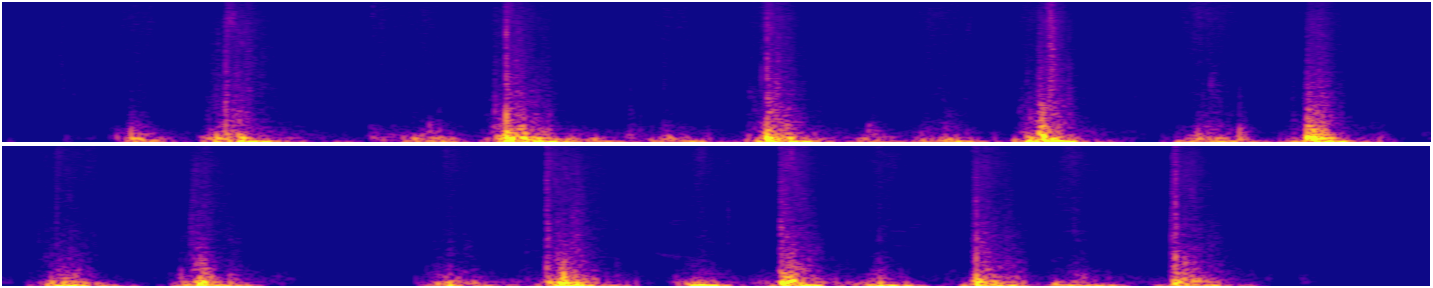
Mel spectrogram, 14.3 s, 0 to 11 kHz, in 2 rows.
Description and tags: Huge wing flaps for bird, dragon, dinosaur.
The sound of huge flapping wings. Bed sheets recorded with Oktava mk012 + Zoom F3.
dinosaur, dragon, flap, flapping, flight, fly, flying, monster, wing, wings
